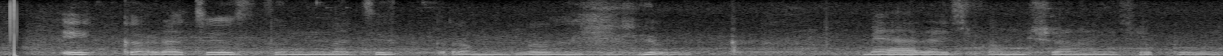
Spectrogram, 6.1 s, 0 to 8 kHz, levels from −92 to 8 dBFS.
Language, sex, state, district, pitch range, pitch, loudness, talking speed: Telugu, female, Andhra Pradesh, Sri Satya Sai, 210-230 Hz, 225 Hz, -23 LUFS, 70 wpm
